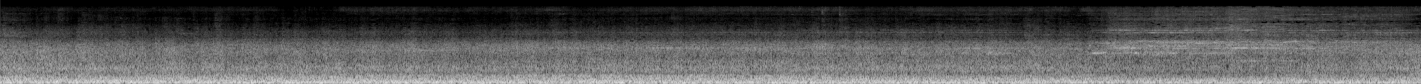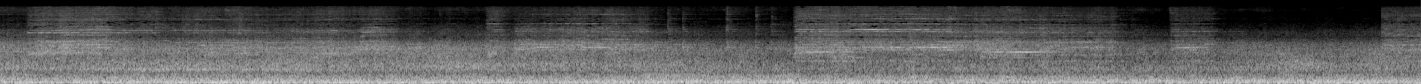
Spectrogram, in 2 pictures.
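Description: Loaded flatcars of a freight ingot train rolling past: a steady rumble of steel wheels on rail. From a little before halfway on, high-pitched wheel squeal comes and goes.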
